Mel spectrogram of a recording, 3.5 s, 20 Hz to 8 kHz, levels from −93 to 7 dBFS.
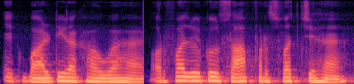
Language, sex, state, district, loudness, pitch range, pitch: Hindi, male, Jharkhand, Ranchi, -13 LUFS, 120-135 Hz, 130 Hz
